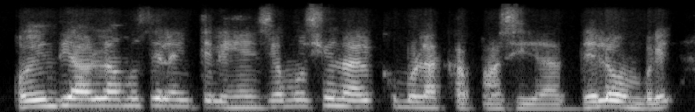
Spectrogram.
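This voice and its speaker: Colombian man, music teacher giving a talk, fairly high voice, dry dull lo-fi sound. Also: quick pace, darkish tone, no echo. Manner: conversational lecturing, often acting out quoted voices. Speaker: music teacher, guest speaker. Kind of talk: educational talk.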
